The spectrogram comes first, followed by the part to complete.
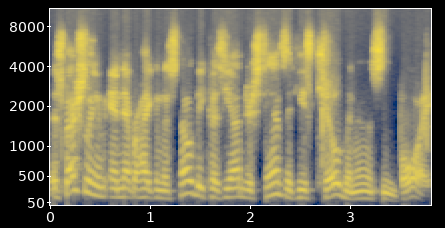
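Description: Very fast speech from a man with an American accent, a dark, mellow tone and very wide pitch swings, dry and close with no echo. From Massachusetts. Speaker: filmmaker. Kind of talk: casual chat.

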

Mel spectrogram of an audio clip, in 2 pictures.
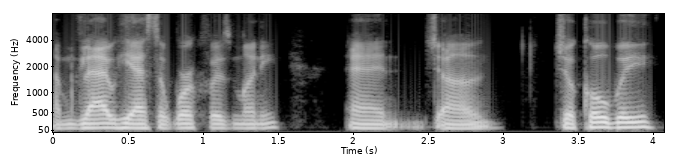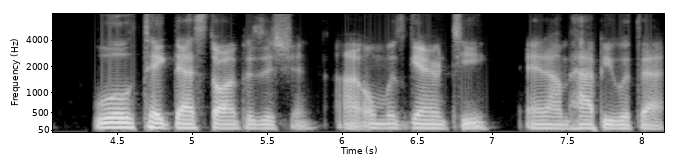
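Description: With a New York accent, a man speaks at a moderate pace in a fairly low voice, the sound dry and close with no echo against a quiet background. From Brooklyn, New York. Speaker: sports podcast co-host. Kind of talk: casual chat.

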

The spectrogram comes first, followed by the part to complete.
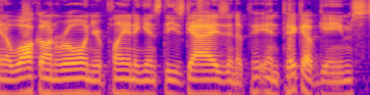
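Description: A man with an unremarkable speaking voice and fairly low pitch. He talks at a fairly quick pace. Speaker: basketball podcast host. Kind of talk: casual interview. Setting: remote call.

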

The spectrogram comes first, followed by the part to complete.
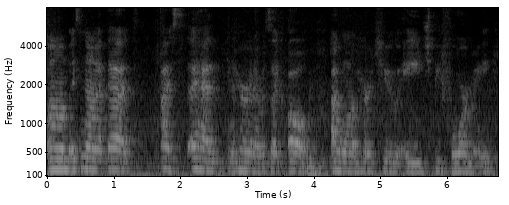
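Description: Through noticeable background noise, a woman speaks with monotone, flat intonation. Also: fairly low pitch for a woman. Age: 20s. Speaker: podcast co-host, parent. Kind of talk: casual chat.

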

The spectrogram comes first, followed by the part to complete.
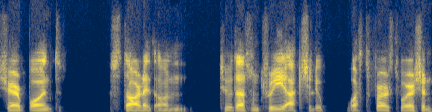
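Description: A man with a Finnish accent speaks at a fairly low pitch. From Finland. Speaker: Microsoft 365 consultant. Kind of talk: casual interview chat.

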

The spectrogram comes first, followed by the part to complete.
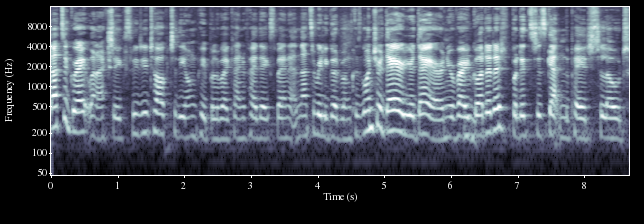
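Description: A woman speaks very fast with an Irish accent, hardly pausing at all. Her pitch is medium and her intonation fairly even. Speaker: dyslexia advocacy coordinator, podcast host. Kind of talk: casual interview. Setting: studio.

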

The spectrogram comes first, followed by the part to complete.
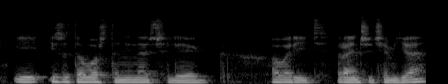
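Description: The man speaks at a fairly slow pace. His intonation is monotone and flat. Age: 20s. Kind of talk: interview. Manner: pauses before words.

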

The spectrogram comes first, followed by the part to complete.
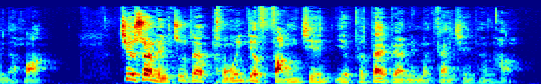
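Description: Very fast and with very wide pitch swings, a man with a Taiwanese accent uses vocal fry in a very clean recording with a silent background. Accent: Taiwanese Mandarin. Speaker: pastor. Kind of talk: Bible teaching talk.

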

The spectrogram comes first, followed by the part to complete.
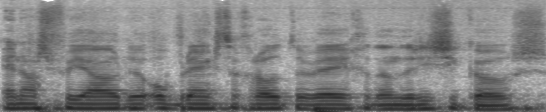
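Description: Noticeable background noise behind a man with a fairly low pitch. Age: 20s. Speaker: amateur road cyclist. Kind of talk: casual chat.

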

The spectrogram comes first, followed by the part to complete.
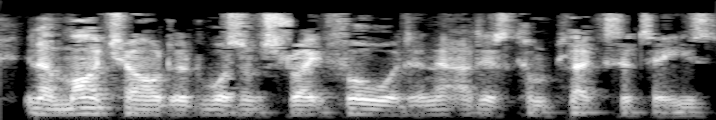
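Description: A man talks at a very deep, low pitch with ordinary pitch variation. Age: 50s. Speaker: youth charity chief executive. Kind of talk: interview.

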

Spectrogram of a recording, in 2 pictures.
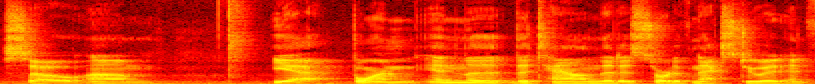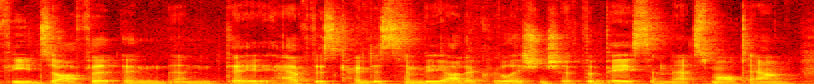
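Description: Very deep, low male voice with ordinary pitch variation, audible room echo and noticeable background noise. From US South, Alabama. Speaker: comedy writer and sketch teacher. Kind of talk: casual interview. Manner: halting, many fillers.

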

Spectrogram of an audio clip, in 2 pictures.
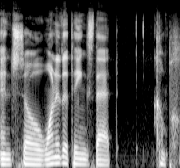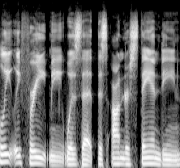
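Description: An ordinary speaking voice with an American accent, fairly even intonation, and a dry, close sound with no echo. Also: man. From Wisconsin (Racine). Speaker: podcast guest. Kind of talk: casual chat.

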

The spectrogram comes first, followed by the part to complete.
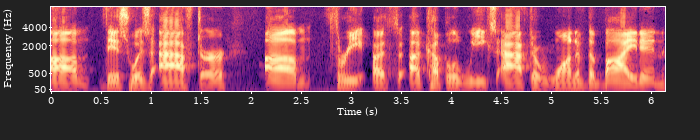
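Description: A man with an unremarkable speaking voice, ordinary pitch variation and a fairly slow pace. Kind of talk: casual chat. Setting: video call.

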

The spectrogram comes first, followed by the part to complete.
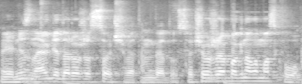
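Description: A man at a very fast pace with lively intonation, audible room echo and music in the background. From Murmansk Oblast, northern Russia. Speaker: board game shop owner. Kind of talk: casual podcast interview.

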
